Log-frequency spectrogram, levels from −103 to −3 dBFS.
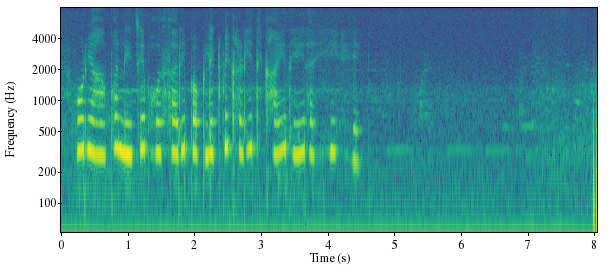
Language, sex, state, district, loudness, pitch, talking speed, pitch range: Hindi, female, Rajasthan, Jaipur, -17 LUFS, 315 Hz, 95 wpm, 305-335 Hz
